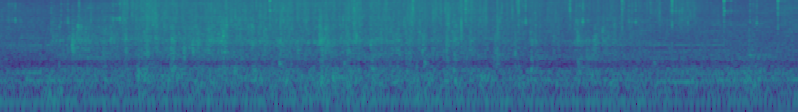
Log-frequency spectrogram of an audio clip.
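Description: Rocks and soil pour from an excavator bucket into a truck with a rattling rush.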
